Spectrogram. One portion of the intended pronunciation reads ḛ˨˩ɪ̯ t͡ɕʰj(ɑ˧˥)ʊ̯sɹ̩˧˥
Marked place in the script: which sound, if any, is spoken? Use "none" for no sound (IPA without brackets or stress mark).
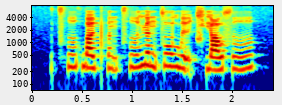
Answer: ɑ˧˥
